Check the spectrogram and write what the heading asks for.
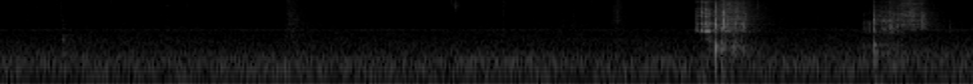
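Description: A fork scooping avocado spread from a bowl and spreading it on sweet potato toast: a few faint clicks, then two short, louder scrapes about a second apart near the end.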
